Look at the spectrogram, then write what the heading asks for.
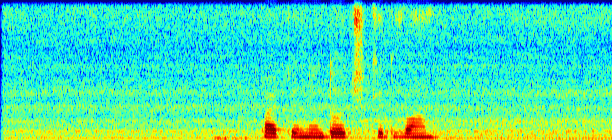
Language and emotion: Russian, neutral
